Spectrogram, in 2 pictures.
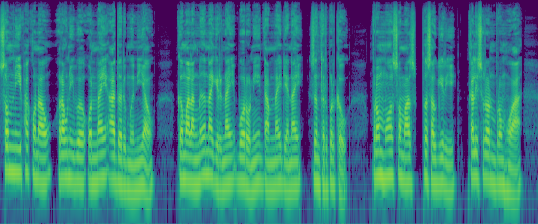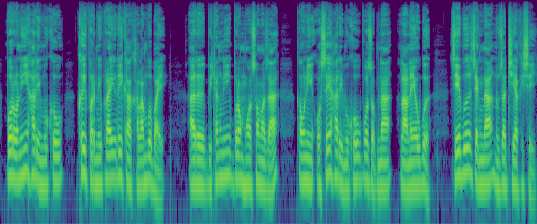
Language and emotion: Bodo, neutral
